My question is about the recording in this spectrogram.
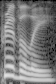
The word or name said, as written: privily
